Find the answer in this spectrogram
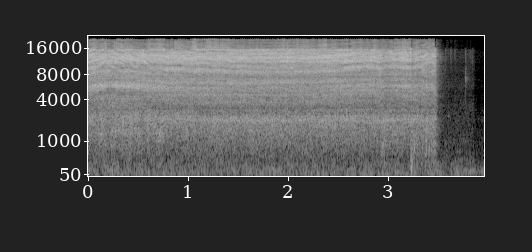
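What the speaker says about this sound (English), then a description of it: "we are going to use some carb cleaner to clean it on the outside to make sure we don't make the problem worse" Carb cleaner sprays in one continuous, close, loud hiss onto the outside of a motorized bike's carburetor, stopping abruptly near the end.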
